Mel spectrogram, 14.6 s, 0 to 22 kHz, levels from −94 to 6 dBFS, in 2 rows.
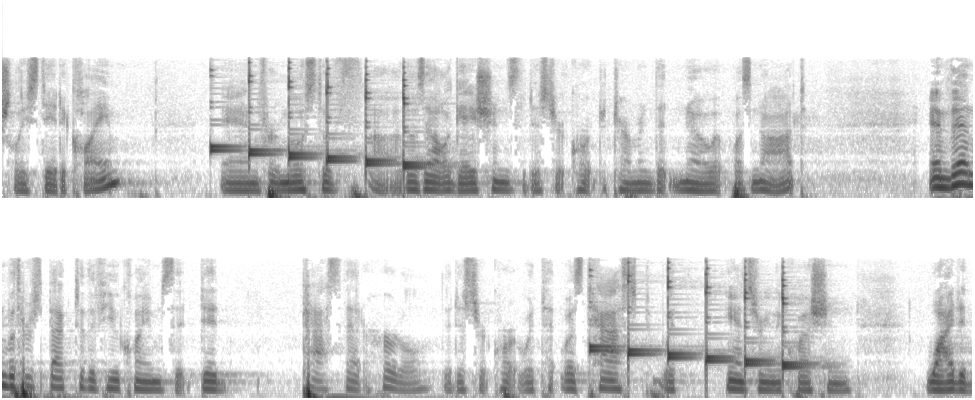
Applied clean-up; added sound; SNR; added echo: none; Marimba, xylophone; -4 dB; none.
